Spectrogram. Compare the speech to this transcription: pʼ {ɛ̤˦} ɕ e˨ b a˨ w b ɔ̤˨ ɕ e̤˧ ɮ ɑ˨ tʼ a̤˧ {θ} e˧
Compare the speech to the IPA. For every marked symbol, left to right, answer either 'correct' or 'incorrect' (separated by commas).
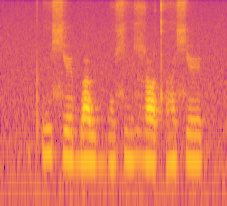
incorrect, incorrect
